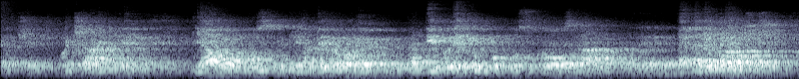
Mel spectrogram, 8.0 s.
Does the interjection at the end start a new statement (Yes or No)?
No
